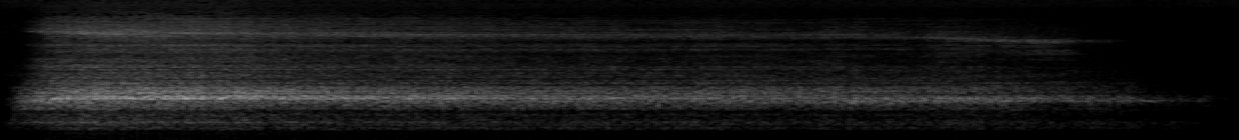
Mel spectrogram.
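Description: One long, airy breath during a morning meditation, a soft steady hiss that holds for about seven seconds before tapering off, heard alone.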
